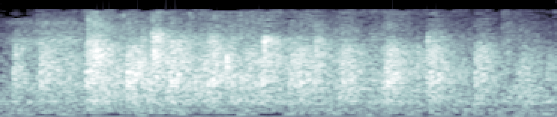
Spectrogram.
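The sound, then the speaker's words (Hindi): An audience applauds steadily to honour the dignitaries on stage, many hands clapping in a dense, continuous patter at an even, moderate loudness with no voices. “तो मंचस्थ महानुभाव इस जिम्मेवारी की श्रृंखला में बने हुए हैं, बंधे हुए हैं, उनको हम तालियों से अभिवादन कर ले।”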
